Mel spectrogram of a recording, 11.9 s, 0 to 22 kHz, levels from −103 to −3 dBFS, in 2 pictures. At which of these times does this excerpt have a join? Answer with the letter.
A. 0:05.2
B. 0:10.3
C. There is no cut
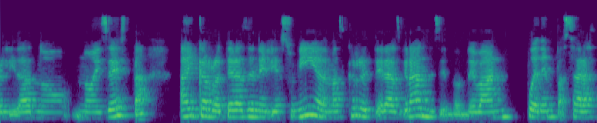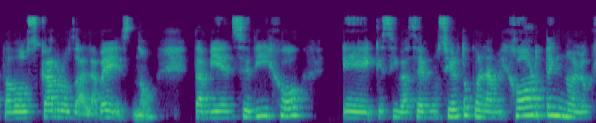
A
